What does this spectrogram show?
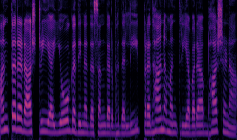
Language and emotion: Kannada, neutral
